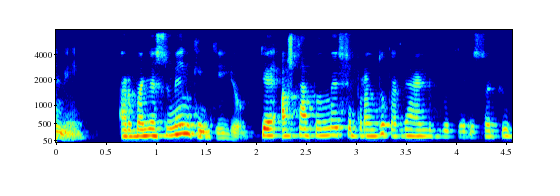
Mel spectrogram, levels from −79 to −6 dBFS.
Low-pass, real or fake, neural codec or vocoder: 7.2 kHz; fake; codec, 16 kHz, 4 kbps, X-Codec, HuBERT features, trained on balanced general audio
